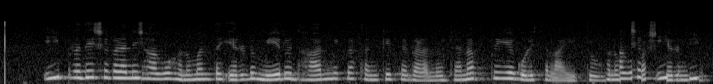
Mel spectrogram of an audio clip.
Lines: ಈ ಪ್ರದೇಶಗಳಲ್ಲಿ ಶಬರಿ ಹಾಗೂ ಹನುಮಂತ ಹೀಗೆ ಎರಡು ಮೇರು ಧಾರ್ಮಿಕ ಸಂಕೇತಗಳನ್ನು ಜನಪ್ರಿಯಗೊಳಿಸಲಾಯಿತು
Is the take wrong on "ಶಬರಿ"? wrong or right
wrong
